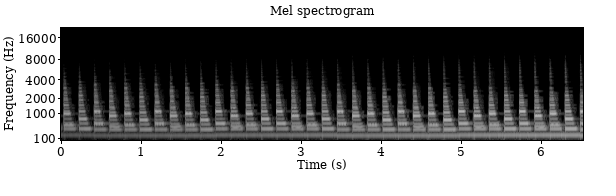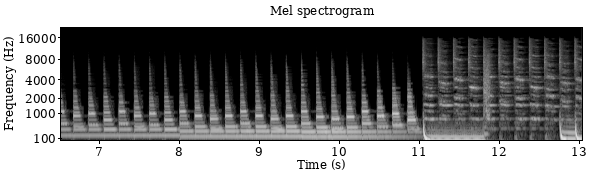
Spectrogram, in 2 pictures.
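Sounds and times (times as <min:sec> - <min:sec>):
synthesizer chord stabs: 0:03.4 - 0:13.0.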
